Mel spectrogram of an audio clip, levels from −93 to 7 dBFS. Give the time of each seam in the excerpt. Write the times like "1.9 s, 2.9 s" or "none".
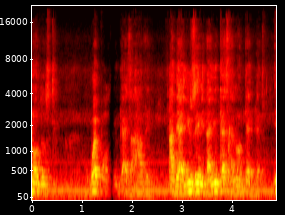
1.7 s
